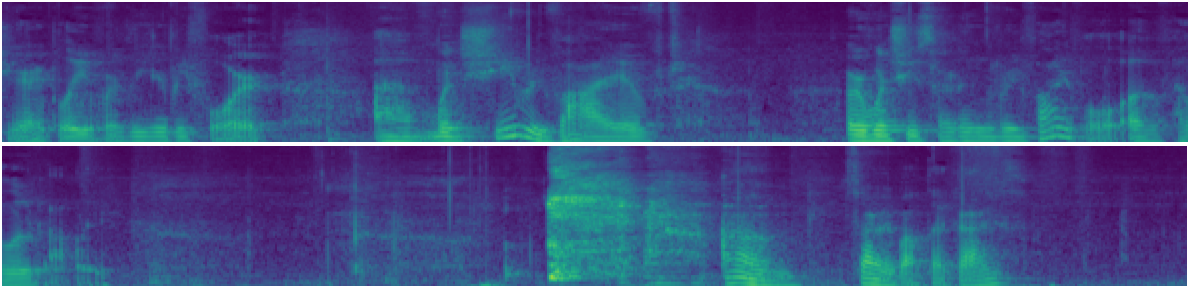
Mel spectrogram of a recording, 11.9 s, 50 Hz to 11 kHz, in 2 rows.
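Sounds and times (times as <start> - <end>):
speech: 0.0 - 3.6, 4.2 - 6.8, 9.5 - 11.1
person coughing harshly: 8.5 - 9.8.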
